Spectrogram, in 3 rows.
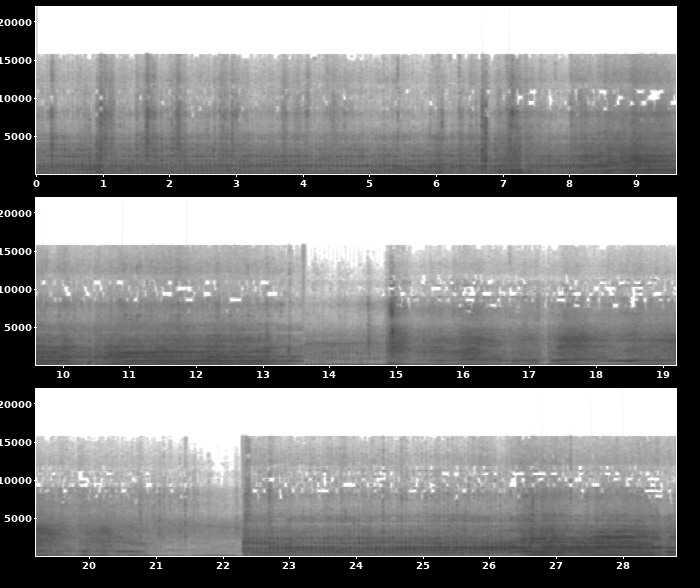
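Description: Honda CRF450L single-cylinder four-stroke dirt-bike engine running under load on a trail, the revs rising and falling repeatedly with the throttle. Near the end the revs climb hard.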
